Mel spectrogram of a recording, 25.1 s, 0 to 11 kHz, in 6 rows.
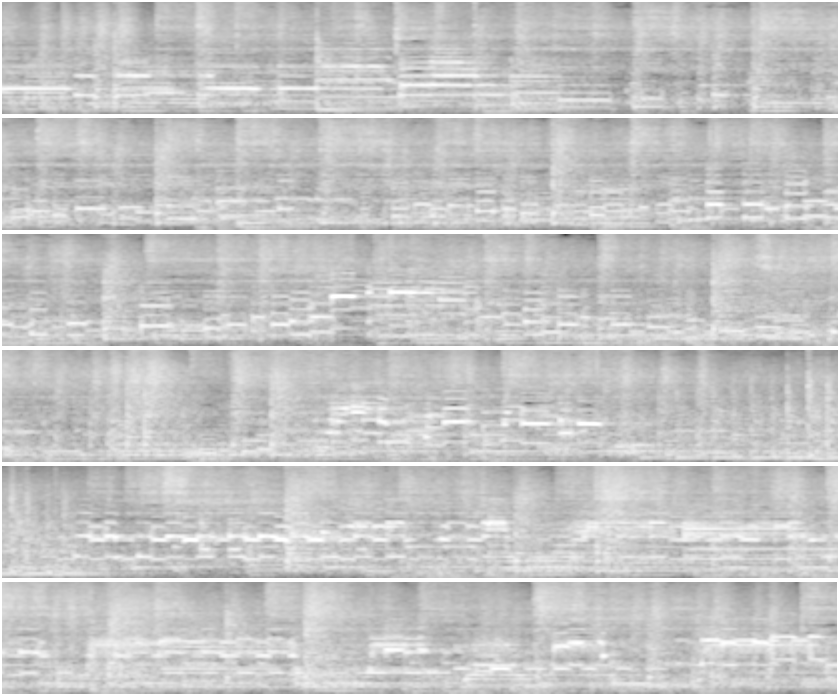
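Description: Live jazz from a 1971 vinyl LP: a small jazz group playing, with a drum kit and cymbals keeping time under a busy line of melody and low bass notes.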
